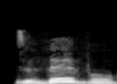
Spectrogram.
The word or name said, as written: svevo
